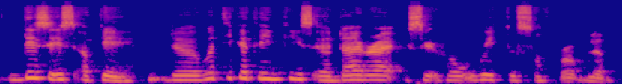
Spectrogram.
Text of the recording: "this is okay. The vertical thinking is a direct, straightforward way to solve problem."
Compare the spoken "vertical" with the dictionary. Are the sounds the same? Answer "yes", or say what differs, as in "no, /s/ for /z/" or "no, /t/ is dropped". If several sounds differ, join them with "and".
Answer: no, /w/ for /v/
